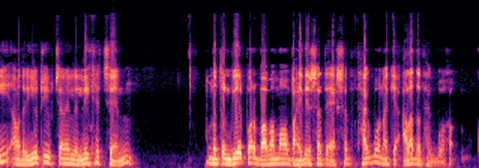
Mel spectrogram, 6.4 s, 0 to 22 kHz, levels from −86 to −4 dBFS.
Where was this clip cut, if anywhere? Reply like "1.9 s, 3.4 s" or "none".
none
